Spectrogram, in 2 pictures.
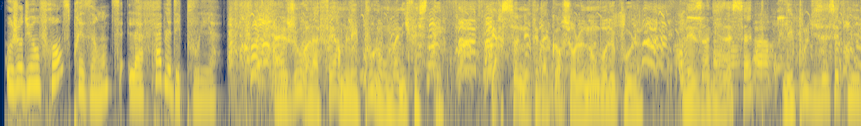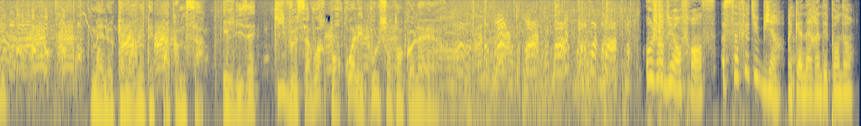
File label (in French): Signature souriante, voix off comédienne; Aujourd'hui en France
